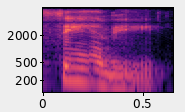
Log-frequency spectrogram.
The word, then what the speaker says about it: Sandee: landed on my podcast, my name is Sandy. S an N D E E two E bird, not I Y R D.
